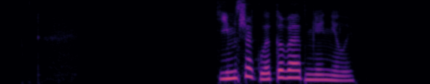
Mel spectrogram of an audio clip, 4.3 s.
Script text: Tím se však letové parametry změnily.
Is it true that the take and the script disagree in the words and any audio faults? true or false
true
